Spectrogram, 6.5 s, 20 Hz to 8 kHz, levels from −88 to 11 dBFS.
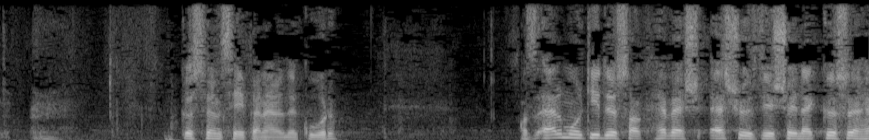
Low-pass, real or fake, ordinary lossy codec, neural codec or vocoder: none; real; none; none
